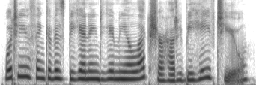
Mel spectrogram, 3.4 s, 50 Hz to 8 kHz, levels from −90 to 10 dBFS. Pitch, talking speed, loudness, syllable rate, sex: 260 Hz, 300 wpm, -15 LUFS, 7.1 syllables/s, female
